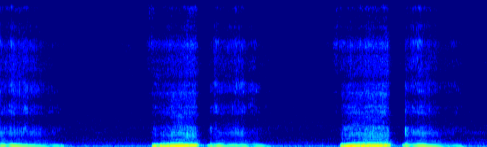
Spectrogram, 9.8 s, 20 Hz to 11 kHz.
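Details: Dog having an afternoon nap: deep, rattling snores, each in-breath a loud low buzz followed by a softer out-breath, about 16 breaths a minute; snoring.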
